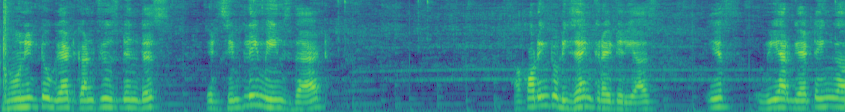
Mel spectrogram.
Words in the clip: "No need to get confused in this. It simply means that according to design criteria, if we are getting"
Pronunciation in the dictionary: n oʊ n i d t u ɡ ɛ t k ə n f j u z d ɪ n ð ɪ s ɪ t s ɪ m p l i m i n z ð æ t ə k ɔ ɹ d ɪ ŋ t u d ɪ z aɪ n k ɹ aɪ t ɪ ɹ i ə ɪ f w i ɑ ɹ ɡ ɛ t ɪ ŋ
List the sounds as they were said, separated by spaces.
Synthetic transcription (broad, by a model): n oʊ n i d t u ɡ ɛ t k ə n f j u z d ɪ n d ɪ s ɪ t s ɪ m p l i m i n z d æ t ə k ɔ ɹ d ɪ ŋ t u d ɪ z aɪ n k ɹ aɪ t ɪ ɹ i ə ɪ f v i ɑ ɹ ɡ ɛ t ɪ ŋ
